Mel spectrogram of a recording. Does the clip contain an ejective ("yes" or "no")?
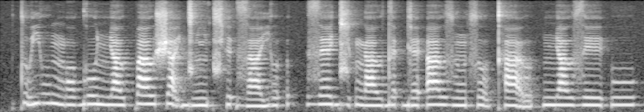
no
